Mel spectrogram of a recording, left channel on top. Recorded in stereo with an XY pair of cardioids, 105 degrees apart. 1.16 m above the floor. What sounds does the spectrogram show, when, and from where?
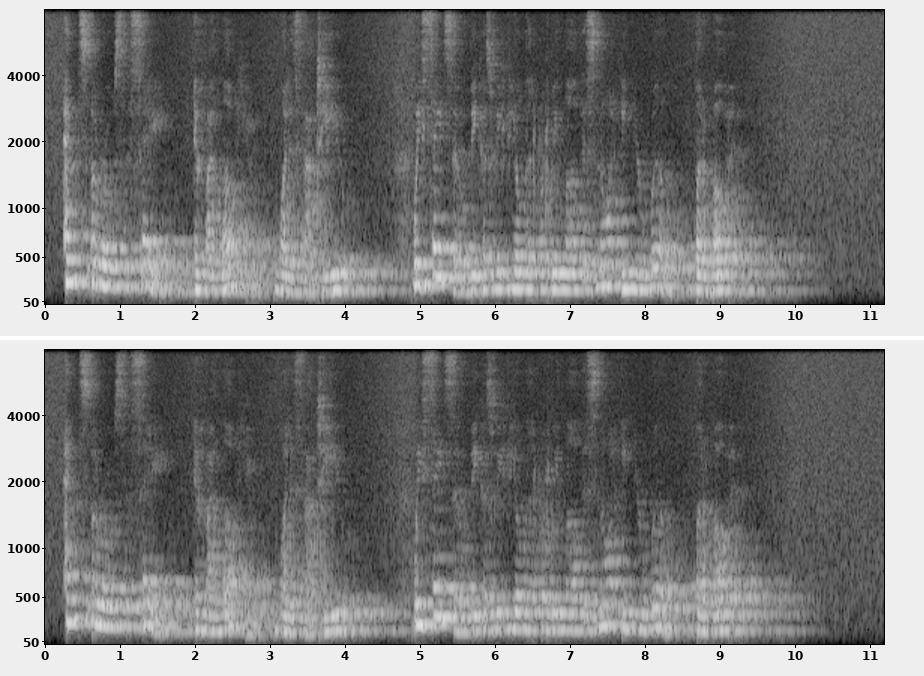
0.2 s a woman speaking: 65° left, 3 m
